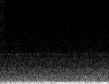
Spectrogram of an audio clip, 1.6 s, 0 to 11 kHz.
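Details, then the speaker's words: 1988 Toyota Corolla idling after partially rebuilt carburetor and new sensor wiring fitted: smooth, steady low hum with even firing, no ticks or knocks; normal idle. "it's running real good."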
